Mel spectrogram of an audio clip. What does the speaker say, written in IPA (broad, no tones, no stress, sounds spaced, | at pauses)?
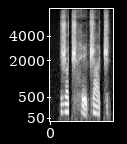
ʒ ɒ t͡ʃ h ḛ t͡ʃ a t͡ʃ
